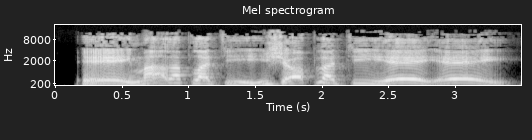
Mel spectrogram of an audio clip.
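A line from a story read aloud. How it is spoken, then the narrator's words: Furious squeal, loud. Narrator (Russian): яростно размахивая копытами, визжал на всю улицу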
